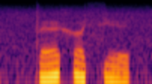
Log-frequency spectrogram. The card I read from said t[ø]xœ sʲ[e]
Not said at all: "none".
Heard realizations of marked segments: ɛ, e

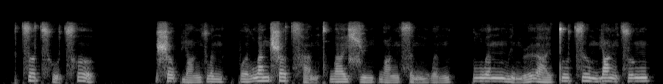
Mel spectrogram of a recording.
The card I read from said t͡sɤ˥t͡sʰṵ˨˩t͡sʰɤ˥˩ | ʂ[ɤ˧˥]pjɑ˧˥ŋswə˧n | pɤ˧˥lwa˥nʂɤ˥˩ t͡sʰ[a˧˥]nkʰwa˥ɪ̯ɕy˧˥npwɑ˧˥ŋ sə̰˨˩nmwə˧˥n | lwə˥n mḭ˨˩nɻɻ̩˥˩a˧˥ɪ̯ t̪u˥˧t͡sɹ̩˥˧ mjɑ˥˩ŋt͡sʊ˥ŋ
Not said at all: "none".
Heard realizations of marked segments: ɤ˥˩, a̰˨˩

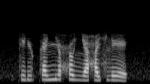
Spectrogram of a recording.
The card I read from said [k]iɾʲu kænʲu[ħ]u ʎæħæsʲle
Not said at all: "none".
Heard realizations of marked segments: k, ħ

